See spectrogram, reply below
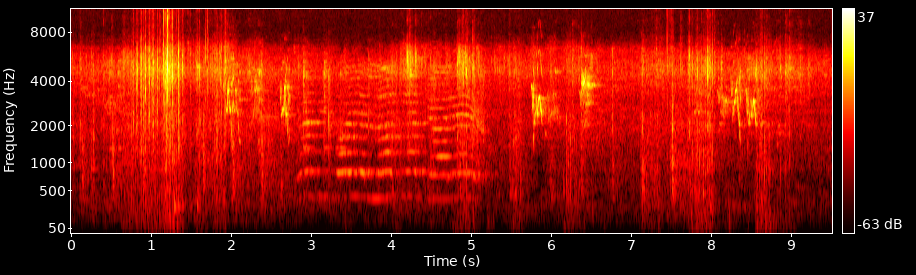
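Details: Pet budgerigars recorded on 11 October 2016, giving a scratchy, buzzy chattering warble with sharp clicks and squeaks, and a steady tonal note held for about two seconds mid-clip; soft rustling and flapping noises throughout.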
